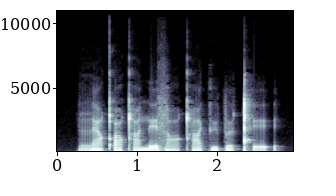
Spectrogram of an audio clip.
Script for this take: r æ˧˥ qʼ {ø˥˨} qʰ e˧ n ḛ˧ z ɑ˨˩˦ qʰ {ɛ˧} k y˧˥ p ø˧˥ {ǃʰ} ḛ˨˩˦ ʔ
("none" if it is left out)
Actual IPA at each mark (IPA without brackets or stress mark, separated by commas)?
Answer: ø˥˨, ɛ˧, ǃʰ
